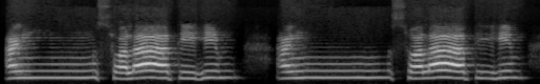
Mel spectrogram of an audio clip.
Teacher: எனவே நாங்கள் சுக்கூன் செய்யப்பட்ட நூனை மறைத்து ராகம் எடுத்து ஓத வேண்டும் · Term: இஹ்ஃபா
